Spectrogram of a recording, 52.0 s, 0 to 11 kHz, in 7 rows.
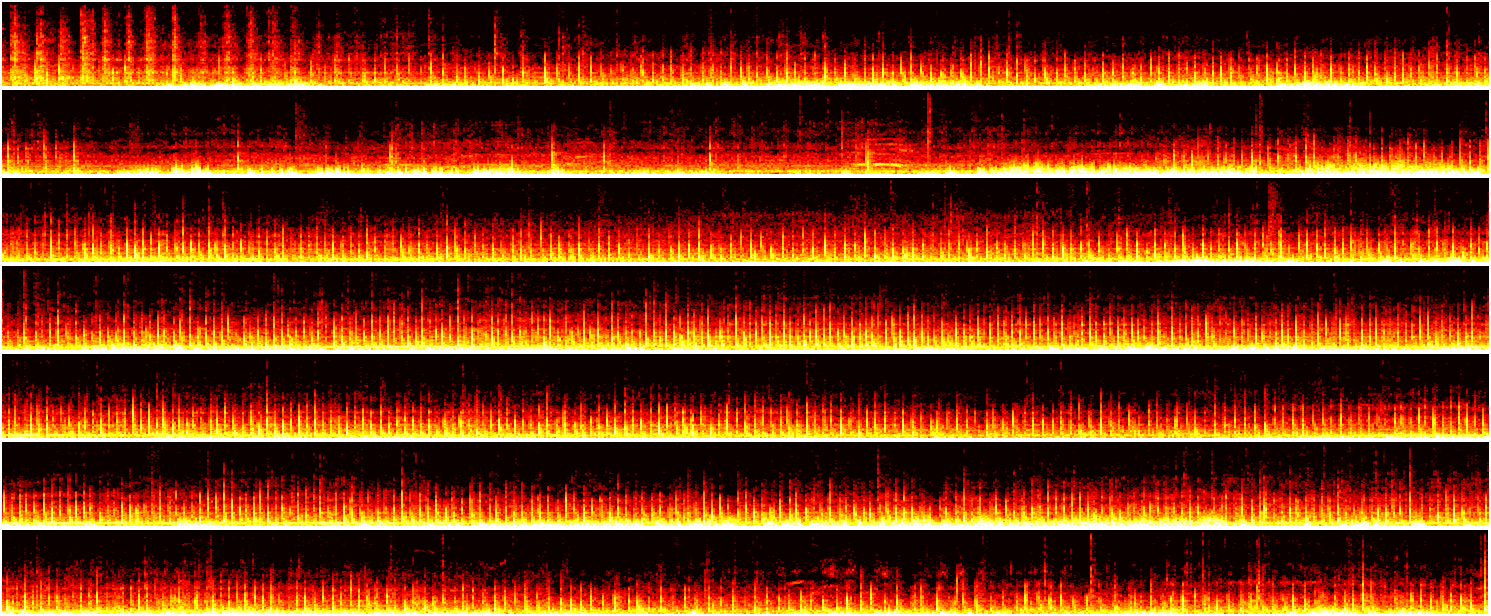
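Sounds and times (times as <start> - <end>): electric hub motor whining: 0.0 - 52.0
wind buffeting microphone: 0.0 - 52.0.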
